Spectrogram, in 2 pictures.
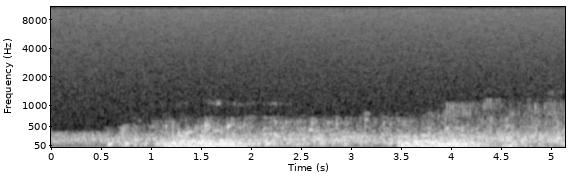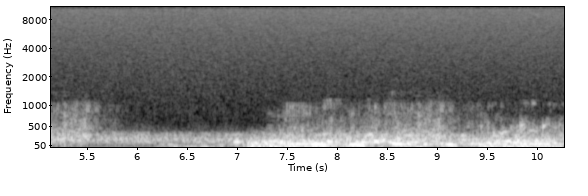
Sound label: underwater; poseidon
